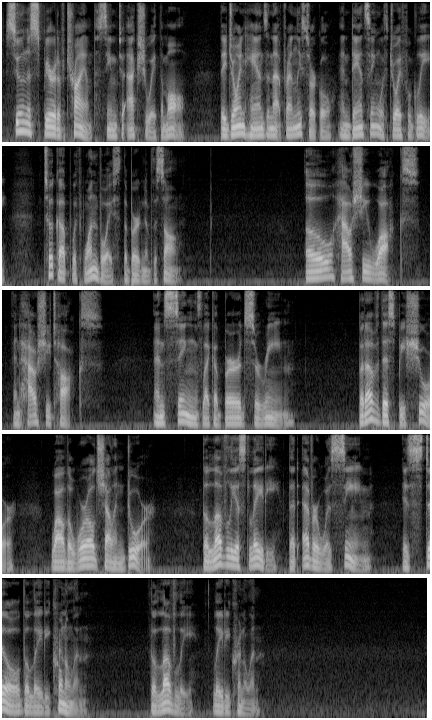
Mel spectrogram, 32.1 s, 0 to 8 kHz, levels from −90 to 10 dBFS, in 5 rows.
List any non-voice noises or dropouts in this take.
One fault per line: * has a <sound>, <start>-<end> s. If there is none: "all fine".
all fine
